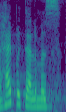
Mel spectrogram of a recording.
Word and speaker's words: hypothalamus: You must say it like how you're going to spell it. Hypo, how do we all spell hypo? H-Y-P-O. T-H-A. La, L-A. And mus, M-U-S.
